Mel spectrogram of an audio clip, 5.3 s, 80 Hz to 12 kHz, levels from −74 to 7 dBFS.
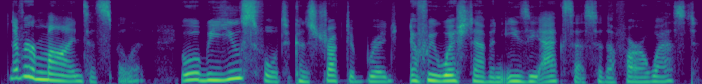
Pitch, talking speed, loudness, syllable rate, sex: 220 Hz, 275 wpm, -19 LUFS, 6.6 syllables/s, female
